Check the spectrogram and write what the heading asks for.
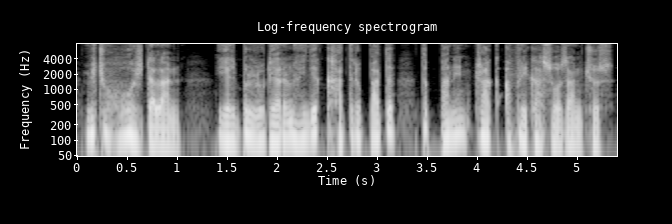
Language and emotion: Kashmiri, fearful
